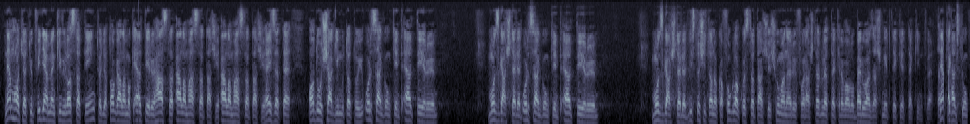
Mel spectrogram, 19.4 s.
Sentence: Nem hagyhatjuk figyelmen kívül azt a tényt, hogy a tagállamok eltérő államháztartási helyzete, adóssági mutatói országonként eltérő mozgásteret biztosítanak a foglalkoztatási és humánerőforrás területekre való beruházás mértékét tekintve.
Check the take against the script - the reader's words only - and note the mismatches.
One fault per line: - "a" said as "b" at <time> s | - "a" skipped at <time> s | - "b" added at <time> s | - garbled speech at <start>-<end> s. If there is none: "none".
- "államháztartási" added at 4.4 s
- "országonként eltérő mozgásteret" added at 10.4 s
- garbled speech at 18.7-19.4 s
